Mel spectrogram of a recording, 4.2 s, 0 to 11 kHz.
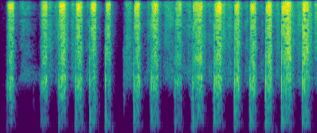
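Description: A wooden pencil draws quick, scratching hair strokes across a flat sheet of drawing paper, making 17 short, separate scratches. Each stroke is a bright, papery scrape with little low end that stops quickly before the next one begins.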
